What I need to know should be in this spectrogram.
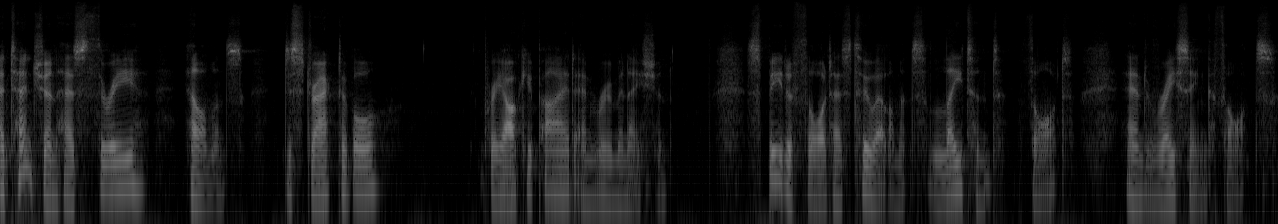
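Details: Adult male narrator; typical speech.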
